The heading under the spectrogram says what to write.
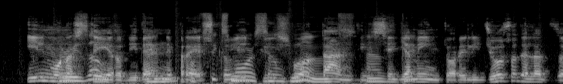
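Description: No technical faults can be heard anywhere in this recording.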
